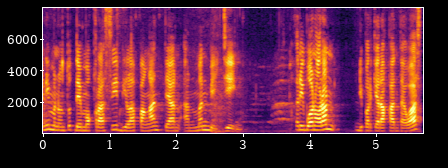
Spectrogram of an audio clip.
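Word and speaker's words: Tiananmen: Yang pertama itu ada ketakutan massal setelah tragedi Tienman. Ee kalau misalnya pronunciation yang benar sih Tian Anmen ya.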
